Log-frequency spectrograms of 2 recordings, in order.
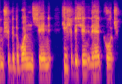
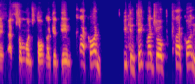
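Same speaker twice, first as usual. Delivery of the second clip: mocking, sarcastic throwaway, pitched up; 9 semitones higher, 4 dB quieter than usual. Dismissing someone who talks a good game: sarcastic. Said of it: "that's me saying it sarcastically".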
